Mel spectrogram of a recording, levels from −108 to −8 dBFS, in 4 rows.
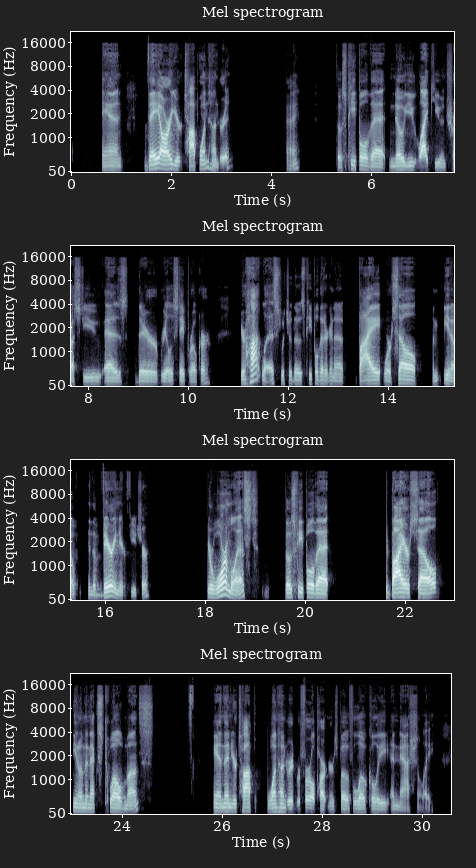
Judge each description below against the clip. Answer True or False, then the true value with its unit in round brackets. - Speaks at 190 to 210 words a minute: False (140 wpm)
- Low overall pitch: True (100 Hz)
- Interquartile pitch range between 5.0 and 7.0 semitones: False (3.3 semitones)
